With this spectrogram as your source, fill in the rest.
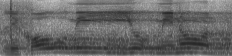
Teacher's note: Maka tadi kita katakan bahwasanya tanwin ketika bertemu dengan ya dibaca dengung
